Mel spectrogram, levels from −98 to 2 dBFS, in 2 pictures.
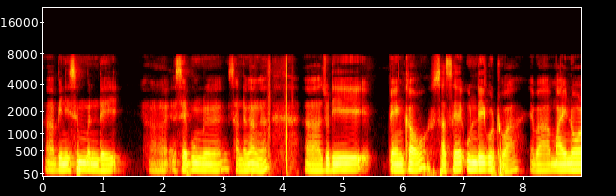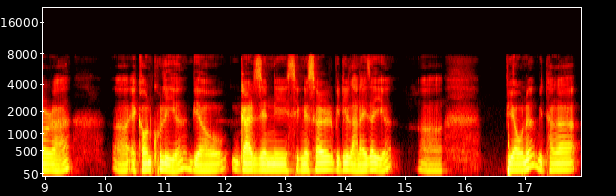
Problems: none marked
